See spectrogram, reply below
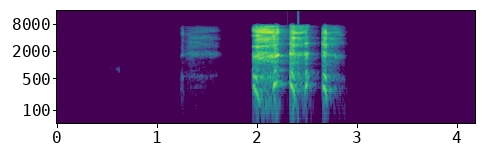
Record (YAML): cough_length: 4.2 s
cough_amplitude: 32168
cough_signal_mean_std_ratio: 0.3
survey_phase: alpha (2021-03-01 to 2021-08-12)
age: 45-64
gender: Female
wearing_mask: 'No'
symptom_none: true
smoker_status: Never smoked
respiratory_condition_asthma: true
respiratory_condition_other: false
recruitment_source: REACT
submission_delay: 2 days
covid_test_result: Negative
covid_test_method: RT-qPCR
